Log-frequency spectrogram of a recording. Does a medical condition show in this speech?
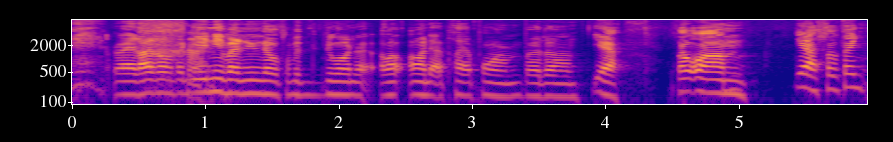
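Yes: cerebral palsy.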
